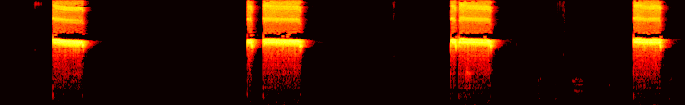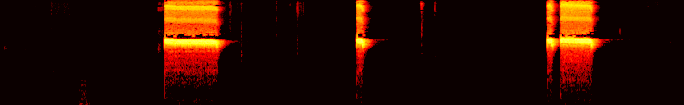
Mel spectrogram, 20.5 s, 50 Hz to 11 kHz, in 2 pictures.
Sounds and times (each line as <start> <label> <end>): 0.8 Metal whistle 1.5
3.7 Metal whistle 4.7
6.8 Metal whistle 7.6
9.5 Metal whistle 10.2
12.7 Metal whistle 13.8
15.6 Metal whistle 16.0
18.5 Metal whistle 19.4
